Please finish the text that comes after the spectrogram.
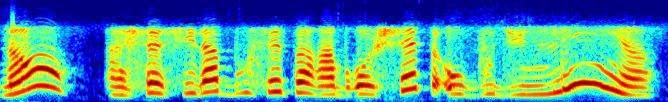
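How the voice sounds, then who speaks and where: A woman's voice: sits high, big pitch swings, normal speed, no echo. A woman from an animal shelter on the phone, indignant and insistent. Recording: tinny phone line.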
